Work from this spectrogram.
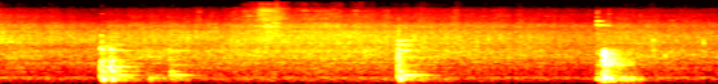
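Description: Picanha steaks sizzle in a hot pan, with three sharp scraping bursts as the meat is flipped over a steady frying hiss.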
